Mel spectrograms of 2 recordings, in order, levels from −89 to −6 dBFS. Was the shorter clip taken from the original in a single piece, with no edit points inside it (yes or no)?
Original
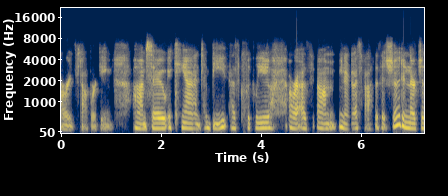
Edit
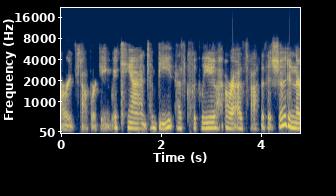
no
